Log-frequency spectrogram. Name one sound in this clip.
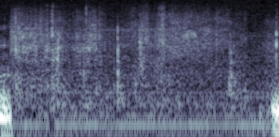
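Paper photographs rustle softly as hands handle them.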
